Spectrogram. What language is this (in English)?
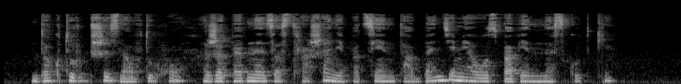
Polish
